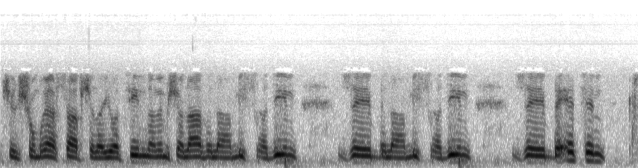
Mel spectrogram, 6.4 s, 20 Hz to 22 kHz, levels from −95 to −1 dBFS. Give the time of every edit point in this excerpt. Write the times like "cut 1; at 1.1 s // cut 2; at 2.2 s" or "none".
cut 1; at 1.4 s // cut 2; at 3.8 s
